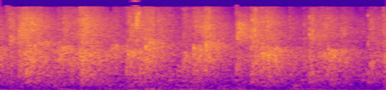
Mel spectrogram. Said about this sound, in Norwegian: Stor applaus til dere.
